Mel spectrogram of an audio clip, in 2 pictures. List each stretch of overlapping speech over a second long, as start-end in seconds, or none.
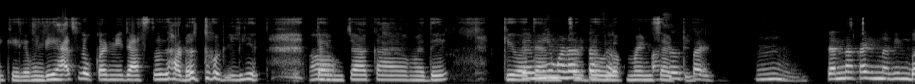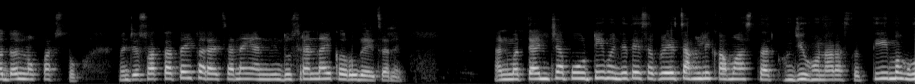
5.2-7.0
